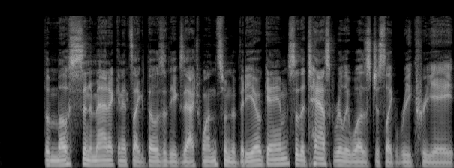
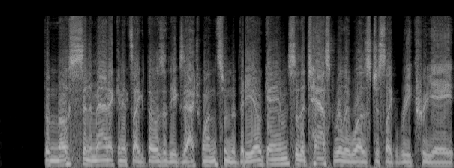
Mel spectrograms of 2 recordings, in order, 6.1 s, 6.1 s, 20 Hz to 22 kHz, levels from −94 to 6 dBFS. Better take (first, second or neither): first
